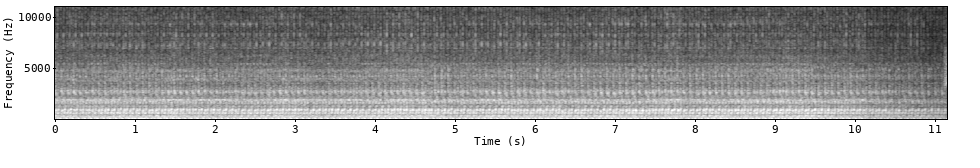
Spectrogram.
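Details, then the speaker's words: 2018 Harley-Davidson Street Rod 750, DOHC twin with cam chain, 12:1 compression, about 400–500 km; idling steadily with a light, fast metallic clatter over the low thump, already noticeable cam chain noise. "但是，凸轮链的声音现在为500公里我什至没有骑车，但是我能听到很多凸轮链的声音。"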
